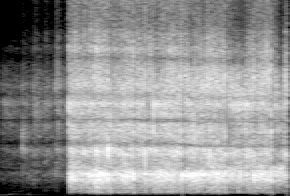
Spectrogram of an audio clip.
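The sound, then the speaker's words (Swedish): Audience applause bursts in abruptly after a quiet moment and holds as a dense, steady wash of many hands clapping, loud and sustained to the end. “Ja, många applåder där.”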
